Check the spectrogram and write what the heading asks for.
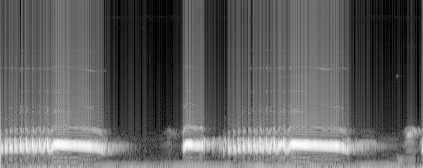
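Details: A white puter dove repeats its rolling coo twice: a pulsing, purring stretch that turns into a smooth falling tone, separated by a second of silence, with the start of a third phrase at the very end.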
